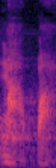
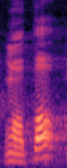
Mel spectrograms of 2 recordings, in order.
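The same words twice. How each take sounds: First: NGAPA with open a vowels, dropped low and soft; Ngapak a. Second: NGOPO with round o vowels; Javanese o. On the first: Preacher contrasting dialects for the audience, Ngapak "ngapa" with a. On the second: Preacher contrasting dialects for the audience, Javanese "ngopo" with o. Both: Shown as a demonstration. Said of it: "Kalau Jawa, oh, ngapak, ah".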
